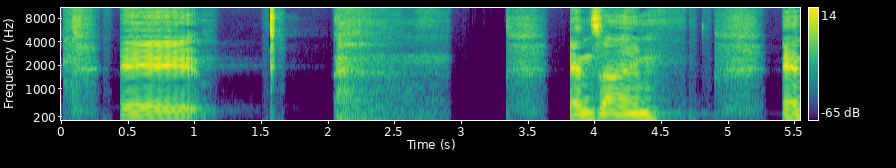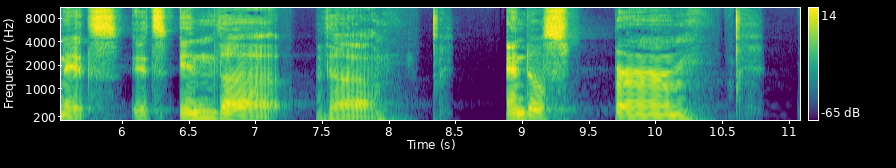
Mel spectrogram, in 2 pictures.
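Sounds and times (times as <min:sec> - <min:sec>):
speech: 0:00.5 - 0:01.2, 0:03.8 - 0:04.6, 0:05.4 - 0:08.1, 0:08.9 - 0:10.4
man sighing: 0:02.1 - 0:02.9.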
